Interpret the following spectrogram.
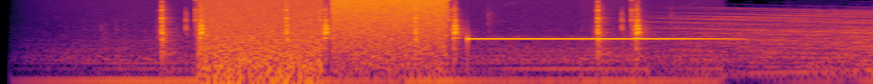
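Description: Intro sound effect: a static-like hiss with a few clicks, then a steady high beep held for about two seconds like a broadcast test tone, giving way to the start of theme music near the end.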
